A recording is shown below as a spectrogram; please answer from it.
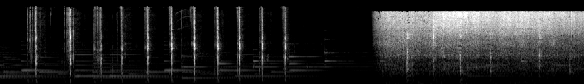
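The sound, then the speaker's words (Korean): Chopped onion and peppers are stir-fried in oil left from frying shrimp, and they sizzle loudly and steadily through the second half. Before that comes a run of sharp, evenly spaced taps. “아까 새우를 볶던 기름에 이 채소들을 넣고 볶아.”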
